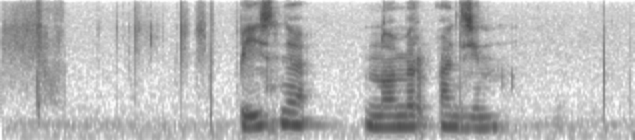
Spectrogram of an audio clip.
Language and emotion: Russian, neutral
